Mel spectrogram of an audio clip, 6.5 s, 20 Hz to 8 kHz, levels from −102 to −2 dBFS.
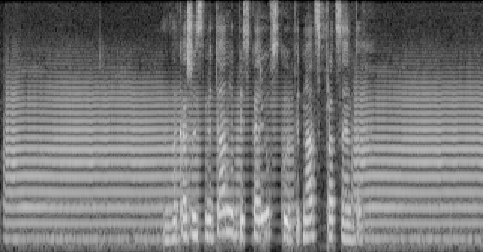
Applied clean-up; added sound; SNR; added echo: neural mask model RNNoise.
